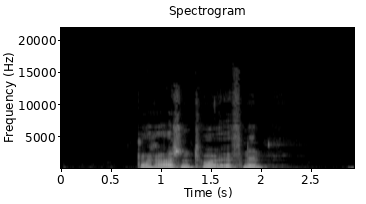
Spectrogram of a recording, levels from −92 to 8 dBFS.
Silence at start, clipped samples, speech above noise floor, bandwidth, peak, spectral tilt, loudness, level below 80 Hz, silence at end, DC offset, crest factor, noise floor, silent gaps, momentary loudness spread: 0.75 s; under 0.1%; 49 dB; 13 kHz; -20 dBFS; -7 dB/octave; -37 LUFS; -62 dBFS; 0 s; under 0.1%; 20 dB; -84 dBFS; none; 6 LU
